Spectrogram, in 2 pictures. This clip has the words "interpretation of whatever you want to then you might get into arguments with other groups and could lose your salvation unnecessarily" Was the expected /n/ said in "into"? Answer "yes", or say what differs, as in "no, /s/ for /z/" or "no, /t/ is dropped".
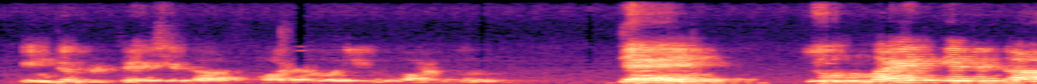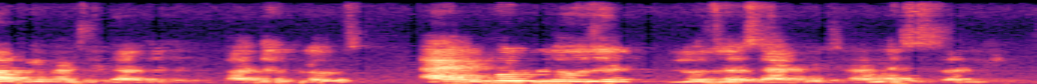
no, /n/ is dropped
